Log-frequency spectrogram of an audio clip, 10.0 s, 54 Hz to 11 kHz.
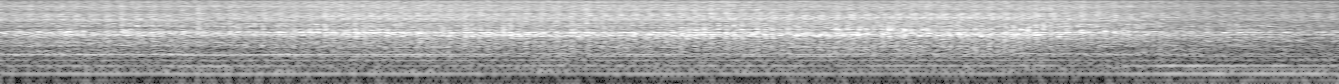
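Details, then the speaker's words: ZAZ Sens 1.3 idling: irregular light chaotic knocking, about three per second, from the belt side; owner suspected the water pump or tensioner roller and replaced the pump, roller and alternator belt; water pump bearing knock. "кто-то стучится этой стороны похоже на помпу или ролик 3 помпа"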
